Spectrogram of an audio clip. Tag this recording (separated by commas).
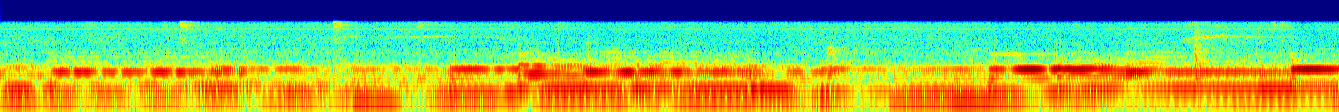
Tubular bells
